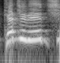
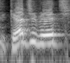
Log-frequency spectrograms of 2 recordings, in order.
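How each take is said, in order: First: Much higher, louder triumphant jeer; gloating taunt. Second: Much higher and louder mocking jeer; gloating taunt. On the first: Retold or imitated. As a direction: crow it with a smirk. Voicing Nadar's gloat. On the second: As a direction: rub it in with a sneer. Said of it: "He's like".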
